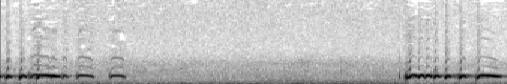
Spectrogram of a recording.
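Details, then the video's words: Zebra dove, a local bird calling out rivals to sing: a quick rolling coo of clipped notes trailing into a few separated pips, then a second rolling phrase begins near the end, over a low droning background. "Perkutut Lokal Gacor Tukang Manggil Lawan Manggung"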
